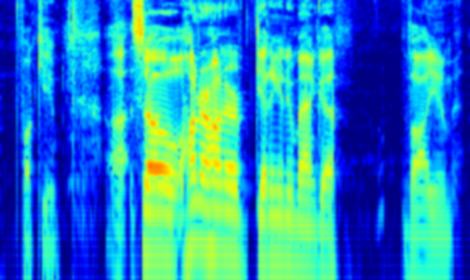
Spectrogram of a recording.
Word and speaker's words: Hunter x Hunter: x Hunter is getting Hunter Hunter sorry you're not supposed to pronounce the X people get mad is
